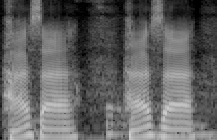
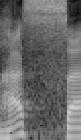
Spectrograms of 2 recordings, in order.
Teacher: enggak perlu ditekan sinnya enggak ada tasdidnya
